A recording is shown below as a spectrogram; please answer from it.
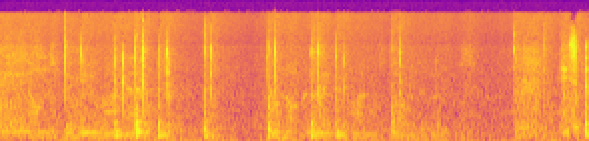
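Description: Calculator buttons pressed to enter a division problem during a higher-tier maths exam walkthrough: a quick series of small, light key clicks in uneven bursts, with a voice talking intermittently alongside.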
